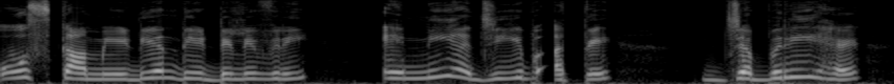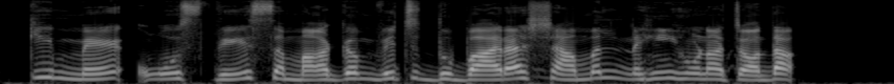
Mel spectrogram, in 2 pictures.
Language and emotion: Punjabi, disgusted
